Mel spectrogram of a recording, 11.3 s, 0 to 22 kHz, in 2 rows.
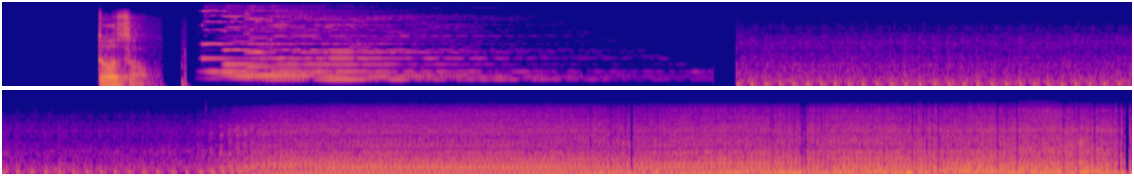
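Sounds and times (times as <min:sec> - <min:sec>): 
speech: 0:00.5 - 0:01.0
short descending chime: 0:01.0 - 0:03.2
motorcycle engine revving while riding at night in Okinawa Prefecture, Japan: 0:05.9 - 0:11.2.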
